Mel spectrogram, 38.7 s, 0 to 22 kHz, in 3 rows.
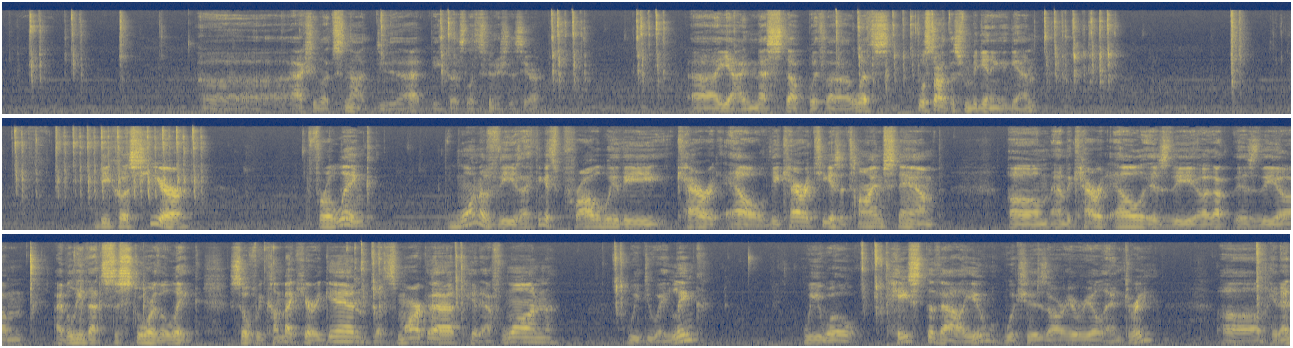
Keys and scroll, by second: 0.4 Up, 0.8 Down, 1.3 BackSpace, 3.9 BackSpace, 4.6 alt+Tab, 5.0 alt+Tab, 5.0 BackSpace, 5.7 alt+Tab, 6.5 alt+Tab, 6.7 alt+Tab, 8.7 ctrl+x, 8.8-11.7 typing, 12.5 Return, 13.2 Down, 13.6 Up, 13.8 Up, 13.9 Up, 14.0 Up, 14.2 Up, 14.4 Up, 14.5 Up, 14.6 Up, 14.8 Up, 15.0 Up, 29.7 ctrl+c, 30.5 F1, 32.0 l, 34.7 ctrl+y, 34.7 ctrl+u, 38.5 Return.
